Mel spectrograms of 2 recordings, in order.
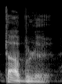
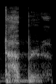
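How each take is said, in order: First: The final e is pronounced as an extra syllable. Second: The final e is silent, one syllable. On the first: This is how southern schoolchildren recited it. The speaker calls it wrong. "il fallait pas dire" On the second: This is the pronunciation the teacher demanded. The speaker calls it right. "il fallait dire"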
